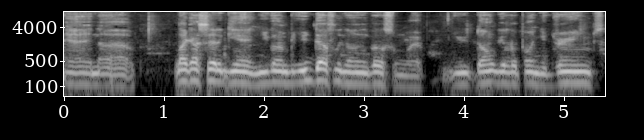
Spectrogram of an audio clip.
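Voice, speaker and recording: A man with an American accent, very fast pace and fairly even intonation. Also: medium pitch for a man. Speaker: podcast host. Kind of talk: casual chat.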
